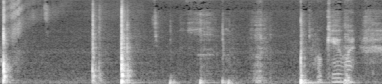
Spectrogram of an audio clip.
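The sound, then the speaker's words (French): A chair is set down on a table: a series of hollow wooden knocks and thumps at uneven intervals, with a louder clunk near the end and a brief voice sound. “Tiens, euh, aide-moi à mettre la chaise sur la table.”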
